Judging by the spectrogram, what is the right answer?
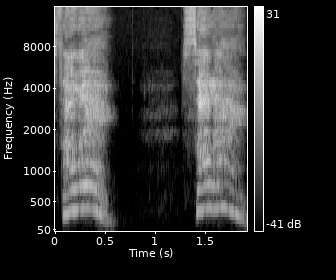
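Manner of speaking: very high, all-out top-of-the-voice shout. Speaker retelling a man shouting for her from the next aisle: retelling a shout at full voice. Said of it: "at the top of his voice".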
